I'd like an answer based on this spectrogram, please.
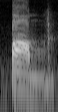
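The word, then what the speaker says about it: palm: এই যে এখানে এল লেটারটা কিন্তু সাইলেন্ট থাকে।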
